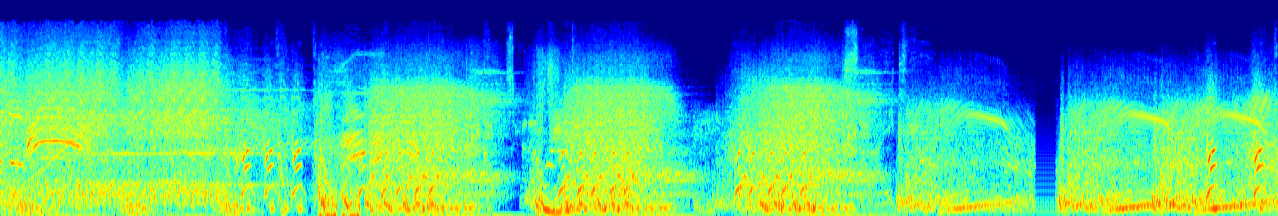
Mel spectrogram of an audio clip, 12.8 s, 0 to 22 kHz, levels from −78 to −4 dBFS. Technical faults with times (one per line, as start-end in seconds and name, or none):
8.63-12.78 mains buzz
